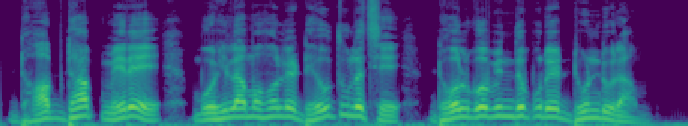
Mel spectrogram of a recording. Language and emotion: Bengali, neutral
